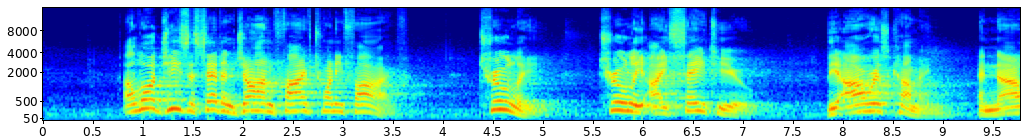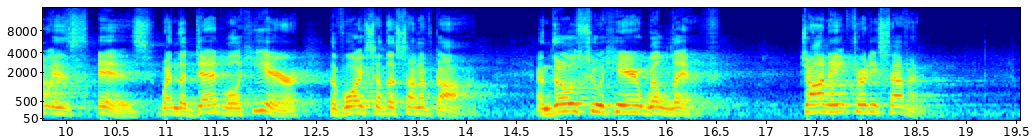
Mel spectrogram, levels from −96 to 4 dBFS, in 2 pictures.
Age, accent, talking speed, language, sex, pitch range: 50-69, American, 125 wpm, English, male, 175-215 Hz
